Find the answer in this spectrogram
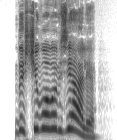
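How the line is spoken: Offended exclamation. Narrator (Russian): с обидой воскликнула я

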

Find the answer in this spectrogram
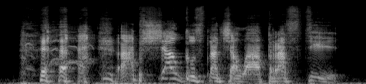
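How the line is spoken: Loud laughter. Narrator (Russian): захохотал Рутюнян

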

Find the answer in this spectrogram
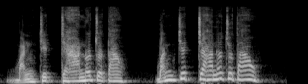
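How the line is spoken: Furious screaming. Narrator (Vietnamese): Tức mình, lão biểu thét lên

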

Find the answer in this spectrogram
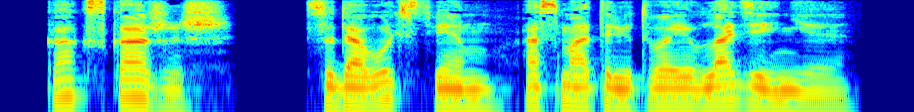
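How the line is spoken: Calm. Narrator (Russian): Сергей спокойно произнес

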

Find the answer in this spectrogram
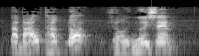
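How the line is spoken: Stern. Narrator (Vietnamese): Châu Thanh nghiêm giọng

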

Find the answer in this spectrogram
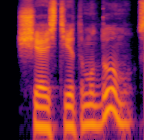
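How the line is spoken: Deep chest voice. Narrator (Russian): сказала она глубоким грудным голосом

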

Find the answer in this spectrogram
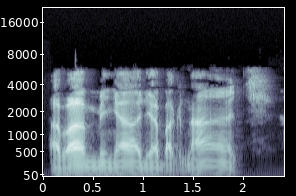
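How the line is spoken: Joyful roar, three voices. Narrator (Russian): радостно взревел Горыныч всеми 3 головами

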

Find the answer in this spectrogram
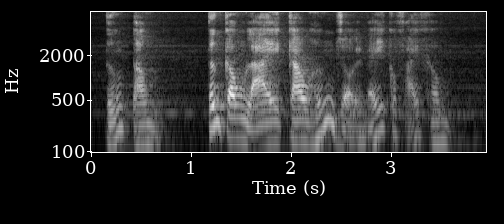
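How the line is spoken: Charming smiling voice. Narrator (Vietnamese): Tần Quyển Linh mỉm cười duyên dáng nói

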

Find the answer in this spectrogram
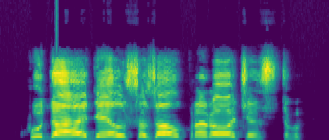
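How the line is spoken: Shriek. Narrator (Russian): завизжала Сальен

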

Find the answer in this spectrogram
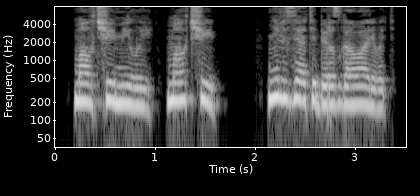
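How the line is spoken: Tearful. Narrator (Russian): Сквозь слезы говорила Варя

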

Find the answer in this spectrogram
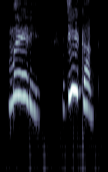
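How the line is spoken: Shouting. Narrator (Russian): закричал Колин

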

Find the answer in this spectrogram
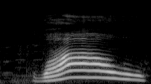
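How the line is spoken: Joyful horror. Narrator (Russian): радостно ужаснулась Милли

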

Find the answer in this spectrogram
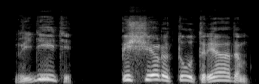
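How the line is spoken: Shout. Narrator (Russian): кричал

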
